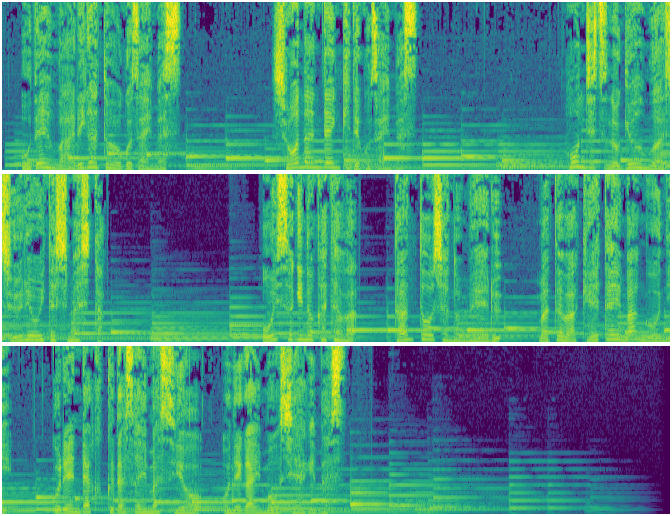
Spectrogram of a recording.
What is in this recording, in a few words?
Japanese Voice Sample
